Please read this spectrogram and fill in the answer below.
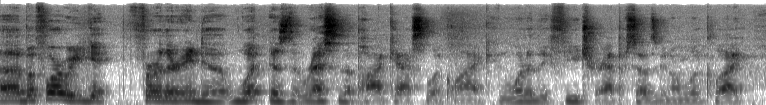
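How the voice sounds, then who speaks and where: A very fast man with an American accent, fairly high in pitch, with ordinary pitch variation. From San Antonio, Texas. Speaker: podcast co-host. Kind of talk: casual chat.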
